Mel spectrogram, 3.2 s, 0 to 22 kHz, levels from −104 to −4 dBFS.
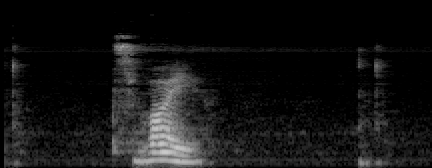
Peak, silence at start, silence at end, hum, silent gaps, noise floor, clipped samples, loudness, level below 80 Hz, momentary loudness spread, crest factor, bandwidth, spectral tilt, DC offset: -16 dBFS; 0.85 s; 0.5 s; none; none; -82 dBFS; under 0.1%; -32 LUFS; -86 dBFS; 18 LU; 22 dB; 9.6 kHz; -5 dB/octave; under 0.1%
